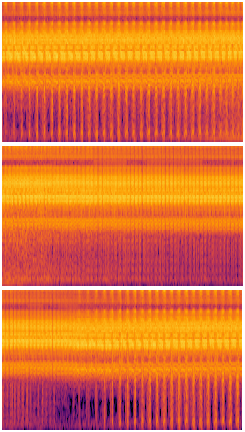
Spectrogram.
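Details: Cicadas throughout the forest of Angkor Wat temple: loud, shrill, layered buzzing with rapid regular pulsing, about three beats a second, sustained with no pause; a brief low rumble near the start.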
